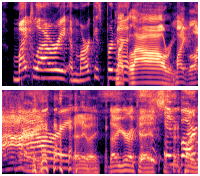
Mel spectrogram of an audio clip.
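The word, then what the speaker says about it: Mike Lowrey: Mike Lowry.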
